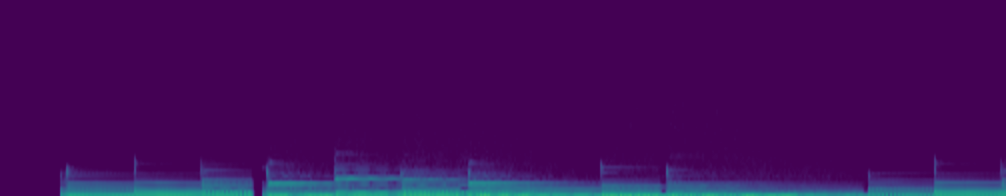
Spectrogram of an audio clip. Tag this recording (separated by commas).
Music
